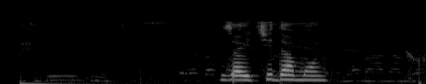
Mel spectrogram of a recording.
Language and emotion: Russian, neutral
